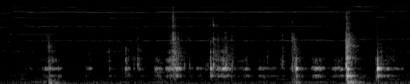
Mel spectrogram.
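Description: Electronic beeping from the battery and inverter setup: a stuttering two-note beep that comes and goes, with several sharp clicks as the battery wire connectors are handled, over a faint steady high electronic whine.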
